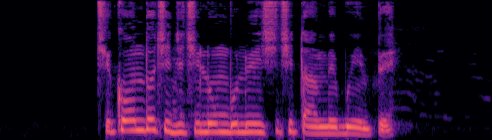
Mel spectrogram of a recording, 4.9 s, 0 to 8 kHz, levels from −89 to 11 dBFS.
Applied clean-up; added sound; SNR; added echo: none; none; none; none.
